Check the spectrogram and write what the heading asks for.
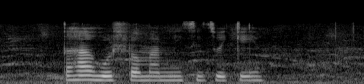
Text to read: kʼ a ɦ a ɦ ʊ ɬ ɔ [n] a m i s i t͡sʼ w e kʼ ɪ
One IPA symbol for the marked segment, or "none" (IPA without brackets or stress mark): m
